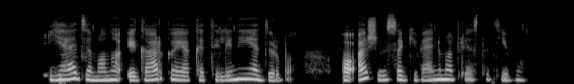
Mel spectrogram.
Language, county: Lithuanian, Vilnius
